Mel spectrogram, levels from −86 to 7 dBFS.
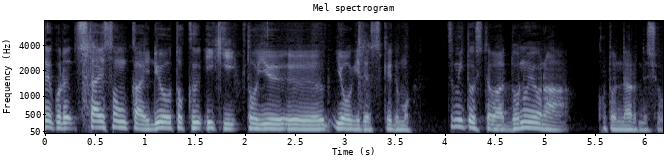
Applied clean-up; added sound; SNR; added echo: neural mask model RNNoise.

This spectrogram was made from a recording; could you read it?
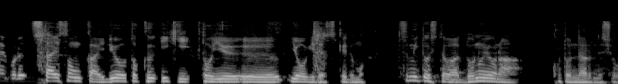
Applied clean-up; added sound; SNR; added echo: classical method spectral subtraction.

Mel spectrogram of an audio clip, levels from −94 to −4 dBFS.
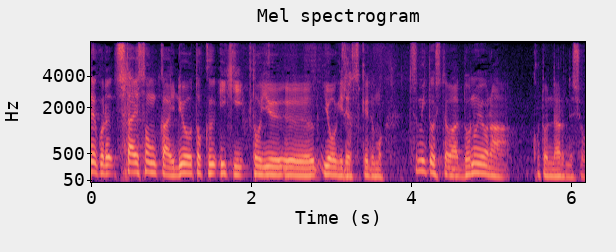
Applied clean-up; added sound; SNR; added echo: neural mask model Resemble Enhance denoiser.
